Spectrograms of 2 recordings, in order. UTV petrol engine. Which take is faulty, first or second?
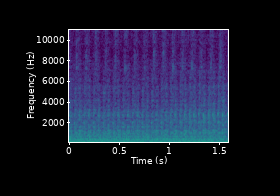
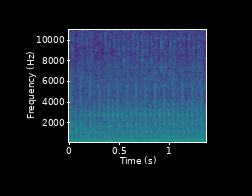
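first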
